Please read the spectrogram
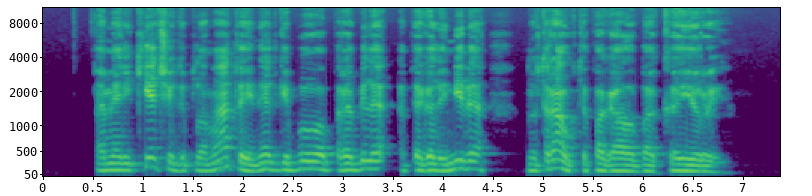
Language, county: Lithuanian, Šiauliai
